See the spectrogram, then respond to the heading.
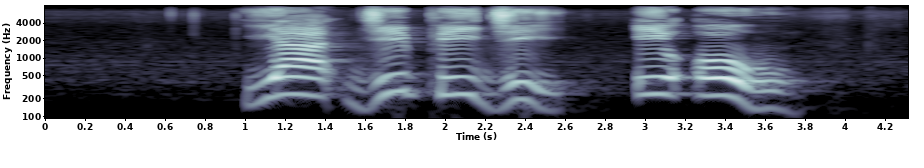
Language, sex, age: Venda, male, 26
